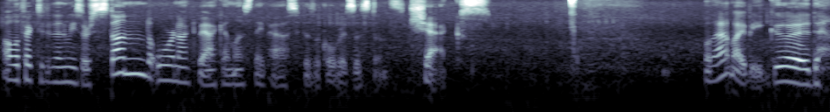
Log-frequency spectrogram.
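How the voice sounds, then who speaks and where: A woman with a lowish voice and vocal fry hosts a laid-back let's-play, talking and thinking aloud as she plays through a game for her gaming channel. A little hiss or hum can be heard.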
